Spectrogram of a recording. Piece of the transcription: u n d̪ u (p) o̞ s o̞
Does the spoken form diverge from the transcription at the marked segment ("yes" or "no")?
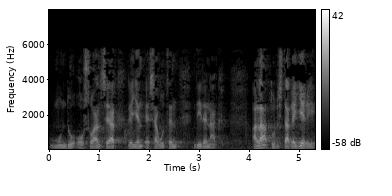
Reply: yes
